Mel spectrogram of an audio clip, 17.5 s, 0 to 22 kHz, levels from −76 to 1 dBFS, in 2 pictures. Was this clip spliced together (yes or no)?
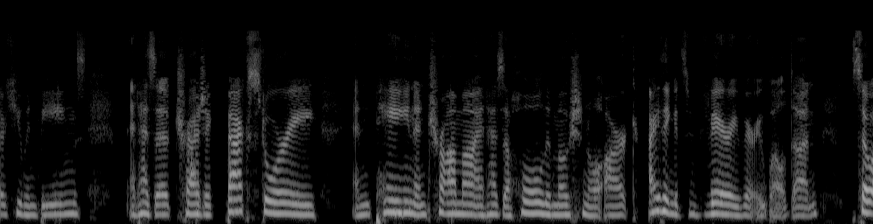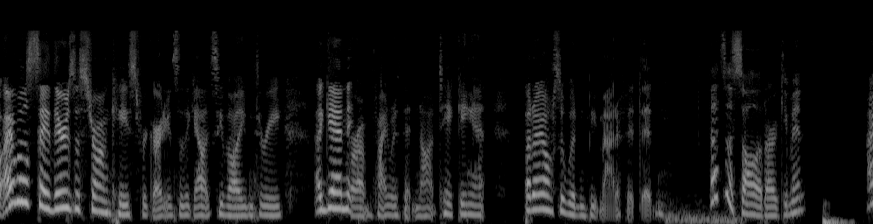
yes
